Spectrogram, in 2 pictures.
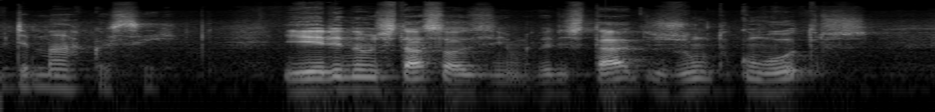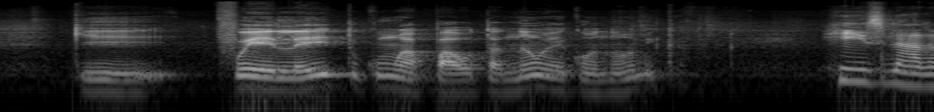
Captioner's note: speaking portuguese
